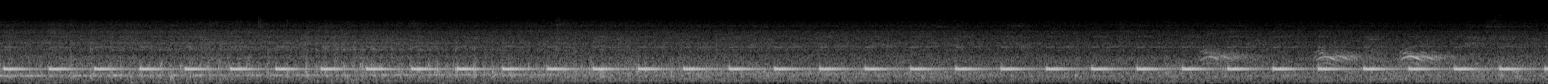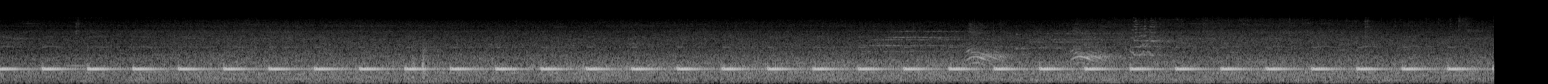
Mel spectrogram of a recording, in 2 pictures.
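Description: Japanese level-crossing alarm bell ringing steadily at about two strikes a second. Under it, the departing 221 series electric train's motors rise in pitch during the first few seconds, and a few short bird-like chirps come around the middle and near the end.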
